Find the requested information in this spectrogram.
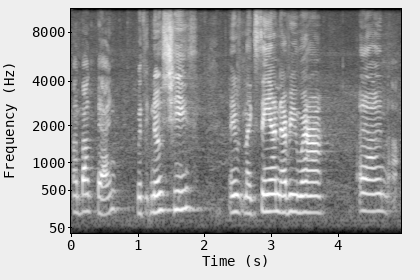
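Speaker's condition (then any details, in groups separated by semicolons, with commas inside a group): Deafness; hearing loss; mix of speech and sign growing up, signs with family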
